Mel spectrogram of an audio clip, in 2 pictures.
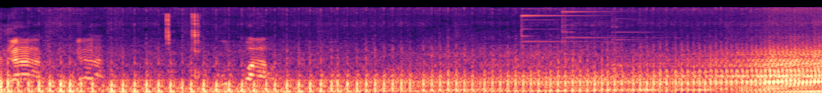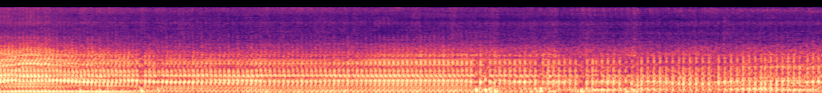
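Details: Suzuki Satria FU two-stroke, first start after replacing the cylinder block and piston set over rough noise, smoke and hard starting: a crisp idle buzz swells around four seconds then settles, running evenly with no rattle or misfire.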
